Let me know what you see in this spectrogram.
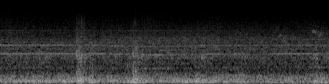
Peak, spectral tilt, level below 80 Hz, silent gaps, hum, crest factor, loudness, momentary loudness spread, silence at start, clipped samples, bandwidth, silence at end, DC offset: -16 dBFS; -6 dB/octave; -50 dBFS; none; none; 16 dB; -33 LUFS; 5 LU; 0 s; under 0.1%; 16 kHz; 0 s; under 0.1%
